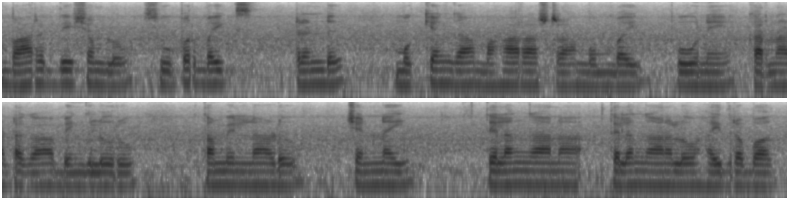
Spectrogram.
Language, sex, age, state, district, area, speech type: Telugu, male, 18-30, Telangana, Ranga Reddy, urban, spontaneous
